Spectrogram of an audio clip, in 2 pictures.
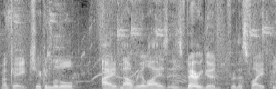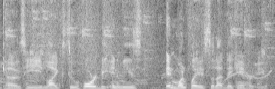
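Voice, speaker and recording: A man's voice: mid-range voice, expressive, normal speed. A man hosting a let's play, giving casual commentary and thinking aloud as he goes. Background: faint game music.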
